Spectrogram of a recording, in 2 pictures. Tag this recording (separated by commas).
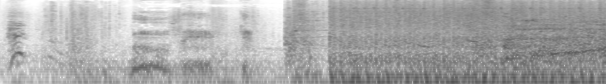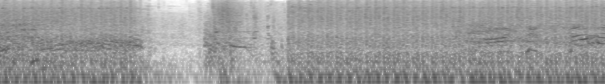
Mechanisms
